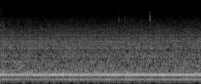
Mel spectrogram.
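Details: Keithley 228A 4-quadrant voltage/current source, just powered on outputting 10 V: steady droning hum with fixed tone and softer lower note under faint airflow; cooling fan is a bit noisy, louder than it should be.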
